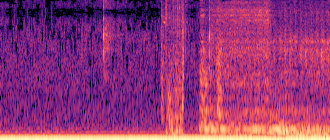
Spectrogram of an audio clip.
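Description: A vehicle door shuts with a thud.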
